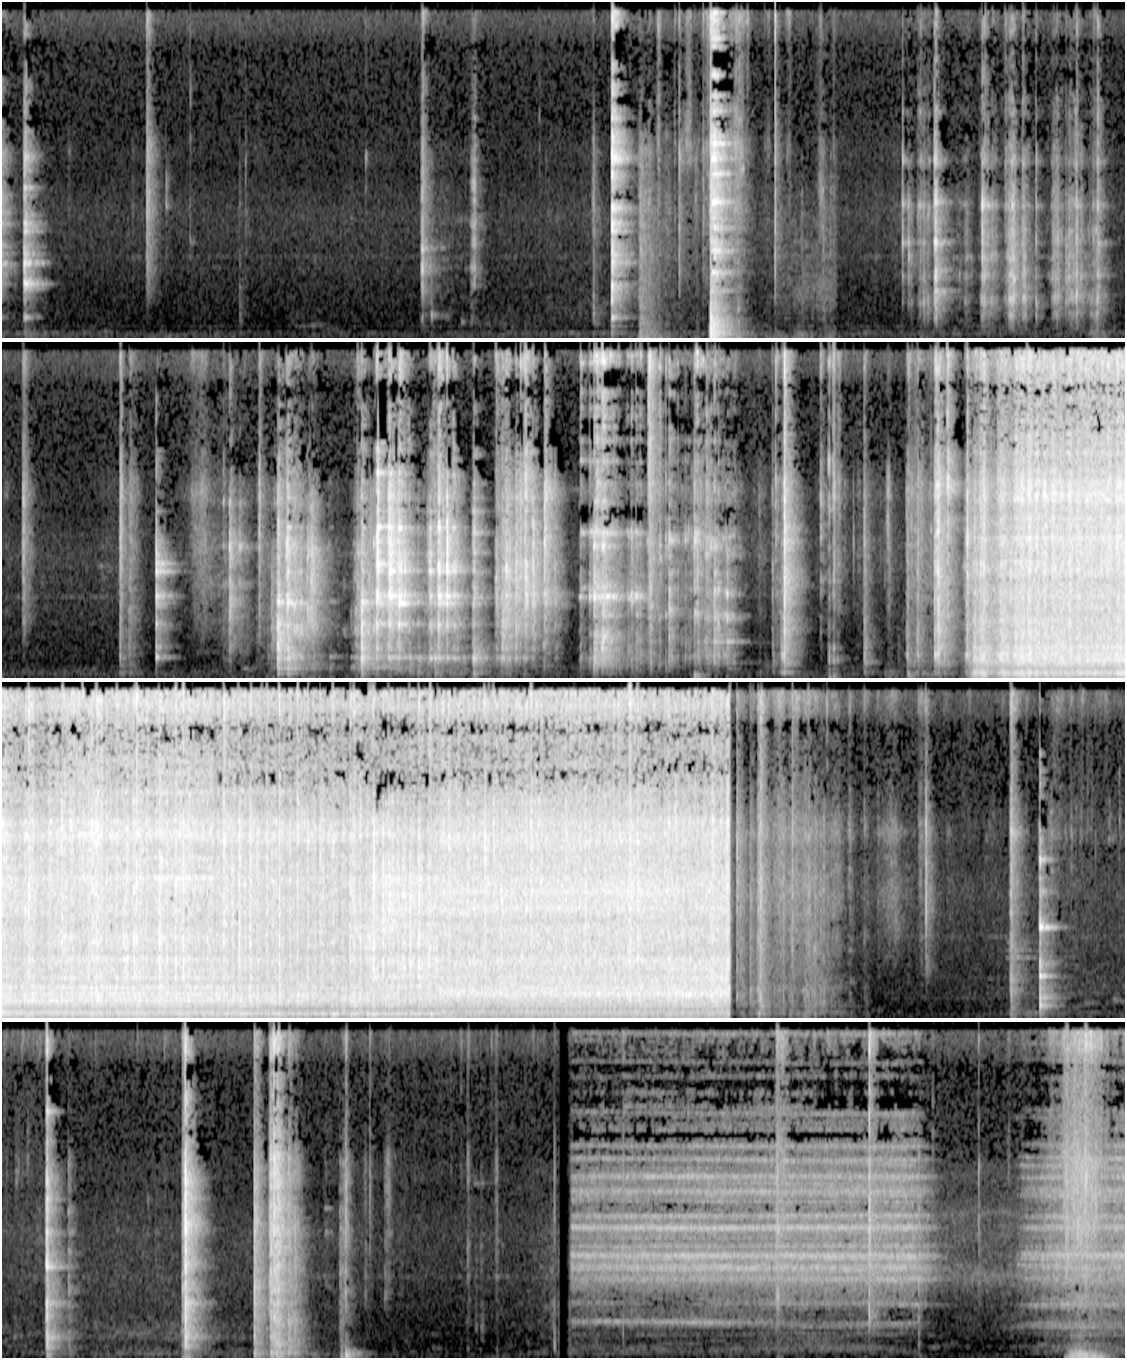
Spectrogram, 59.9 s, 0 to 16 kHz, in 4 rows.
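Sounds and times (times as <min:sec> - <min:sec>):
blender crushing ice: 0:27.4 - 0:40.2.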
